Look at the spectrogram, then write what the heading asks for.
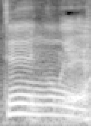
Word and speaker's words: dengue: Dengue. Itu bacanya dengue ya, bukan dengue. Kadang orang dengue apa dengue ya. Jadi memang dengue.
